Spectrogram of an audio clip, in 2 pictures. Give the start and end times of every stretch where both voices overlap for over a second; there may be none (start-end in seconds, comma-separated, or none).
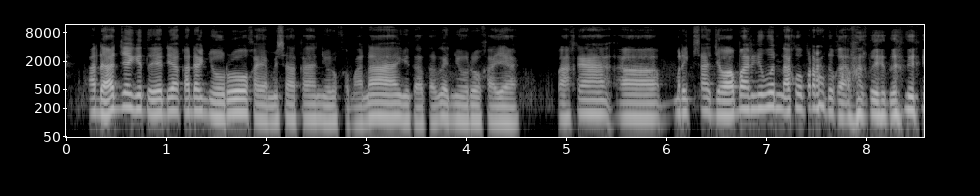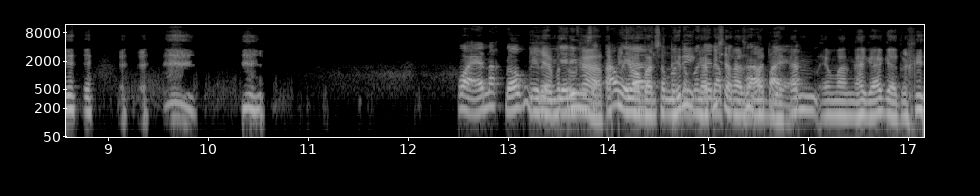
13.2-15.9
